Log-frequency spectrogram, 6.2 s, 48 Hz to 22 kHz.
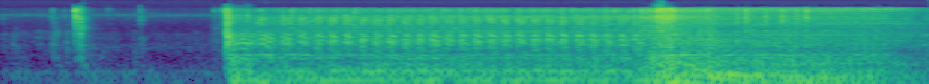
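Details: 1971 Ford F-350 crew cab with a straight six, revived after 20 years sitting and low on gas, given carb cleaner: steady starter churn with even compression pulses, about three or four a second, never catching. Hard no-start; owner suspects intermittent spark or fuel not getting through.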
